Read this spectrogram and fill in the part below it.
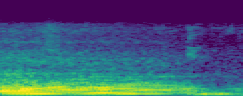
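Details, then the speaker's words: Kia Picanto after crankshaft position sensor replacement for hard starting and clearing stored fault codes; smooth even engine note easing down from a light rev, no stumble or hesitation; rescan shows no faults, running normally. "Okay na wala ng wala na yyung polti kanina so goods na siya okay"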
